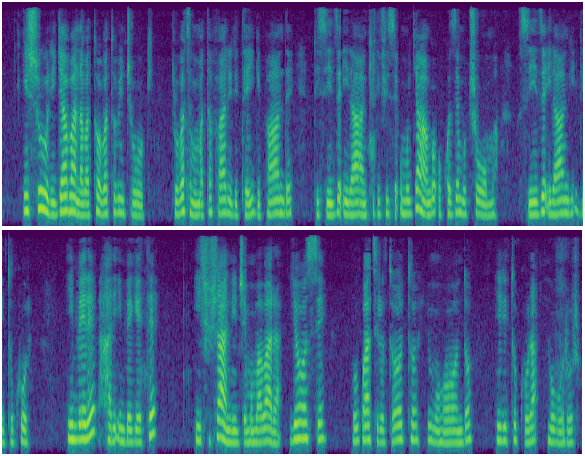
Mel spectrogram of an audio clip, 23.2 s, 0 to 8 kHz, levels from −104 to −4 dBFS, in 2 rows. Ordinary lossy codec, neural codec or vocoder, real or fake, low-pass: AAC, 32 kbps; vocoder, 22.05 kHz, 80 mel bands, WaveNeXt; fake; 7.2 kHz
